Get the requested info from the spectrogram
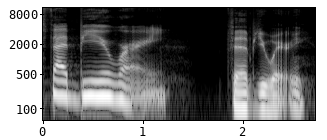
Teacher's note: naturally but February is a very strange word because there are there's that R right after Feb but we do not pronounce that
